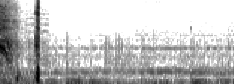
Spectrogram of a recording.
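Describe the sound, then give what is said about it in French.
A short cough: one sharp burst early on, followed by near-quiet background. “Pardon, je toussais.”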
